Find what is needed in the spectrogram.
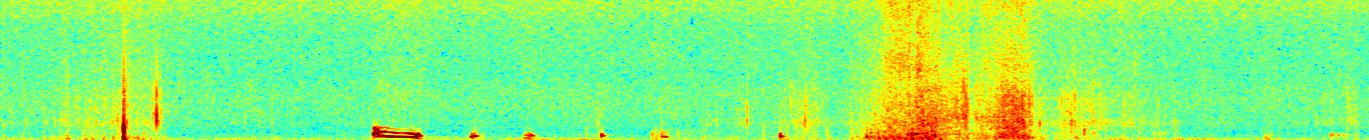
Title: Stomach rumble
